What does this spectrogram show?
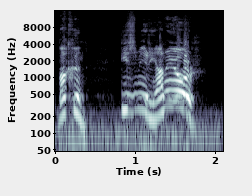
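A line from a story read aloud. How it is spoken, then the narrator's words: Shouting. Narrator (Turkish): diye bağırdı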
